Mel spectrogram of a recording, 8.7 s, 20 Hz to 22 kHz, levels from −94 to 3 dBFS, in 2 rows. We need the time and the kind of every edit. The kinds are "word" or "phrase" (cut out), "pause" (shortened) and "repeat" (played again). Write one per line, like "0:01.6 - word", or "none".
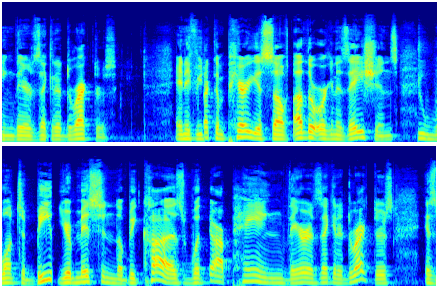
0:02.0 - word
0:02.9 - word
0:04.2 - word
0:04.8 - word
0:05.6 - word
0:06.4 - word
